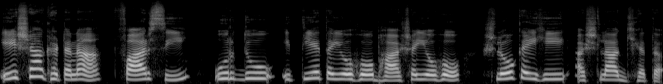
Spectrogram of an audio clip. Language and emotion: Sanskrit, neutral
